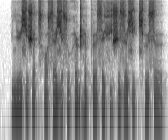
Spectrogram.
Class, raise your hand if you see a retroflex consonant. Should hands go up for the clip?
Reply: yes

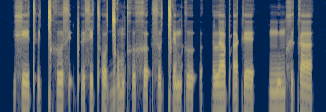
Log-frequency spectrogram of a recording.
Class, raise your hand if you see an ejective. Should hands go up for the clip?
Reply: yes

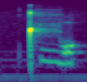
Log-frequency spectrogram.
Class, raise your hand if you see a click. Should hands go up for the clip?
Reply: yes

